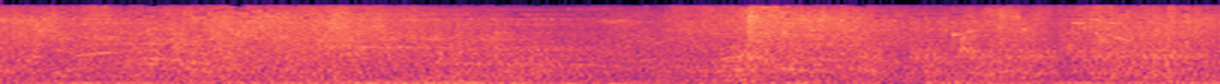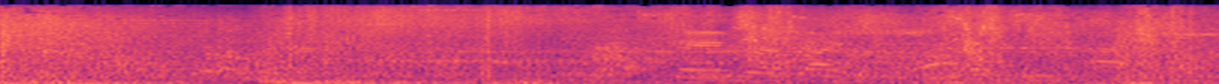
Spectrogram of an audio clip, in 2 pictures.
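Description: Magic spells blast and crackle in a battle.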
